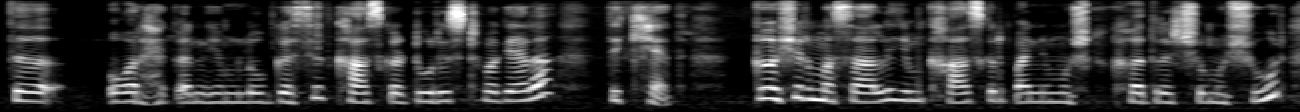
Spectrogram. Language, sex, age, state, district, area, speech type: Kashmiri, female, 30-45, Jammu and Kashmir, Srinagar, urban, spontaneous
